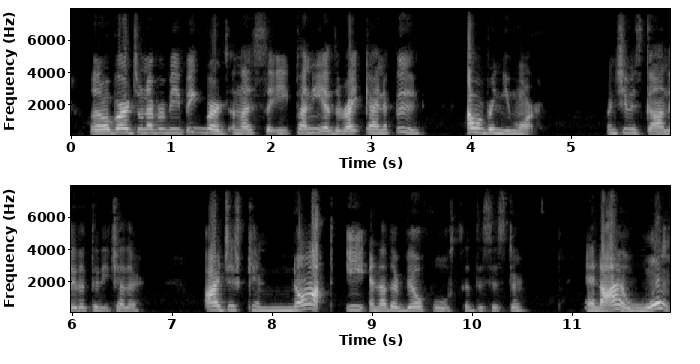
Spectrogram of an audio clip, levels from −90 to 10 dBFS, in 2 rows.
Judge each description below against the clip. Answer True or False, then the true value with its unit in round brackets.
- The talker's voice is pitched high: True (225 Hz)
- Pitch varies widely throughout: False (2.8 semitones)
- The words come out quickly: True (220 wpm)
